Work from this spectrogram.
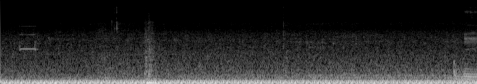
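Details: Nissan (2001–2005 model range) idling right after ECM/PCM replacement and key programming, security light off; steady low rumble with an even pulse near three beats a second, no misses; starts and idles cleanly.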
